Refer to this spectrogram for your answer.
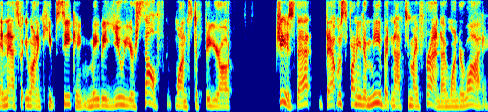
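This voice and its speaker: A woman with an American accent, a plain, everyday voice, fairly low pitch, ordinary pitch variation, very even loudness, and a fairly quick pace, in dry, close sound with no echo. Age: 50s. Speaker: speaker and humor mentor. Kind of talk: interview.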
